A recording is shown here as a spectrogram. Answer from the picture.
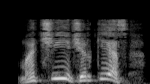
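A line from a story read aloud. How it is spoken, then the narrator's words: Excited shout. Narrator (Russian): азартно закричал Крот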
